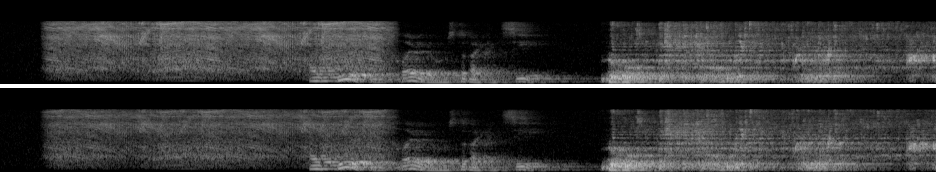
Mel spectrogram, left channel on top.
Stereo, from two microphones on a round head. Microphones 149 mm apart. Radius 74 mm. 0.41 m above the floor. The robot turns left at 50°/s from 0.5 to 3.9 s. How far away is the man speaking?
About 2.5 m.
